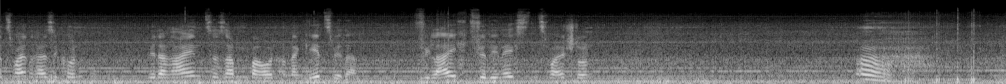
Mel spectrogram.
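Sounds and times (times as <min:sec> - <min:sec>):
motorcycle engine running: 0:00.0 - 0:10.0
rush of riding wind: 0:00.0 - 0:10.0.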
